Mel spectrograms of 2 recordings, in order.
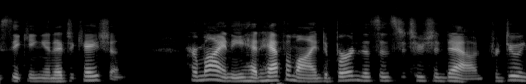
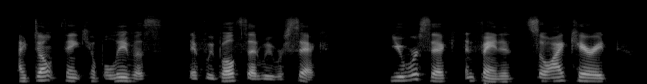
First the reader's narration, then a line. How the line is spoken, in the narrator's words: Ron had started muttering to himself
